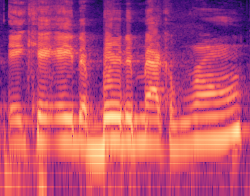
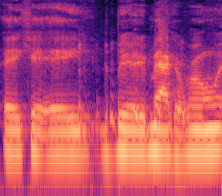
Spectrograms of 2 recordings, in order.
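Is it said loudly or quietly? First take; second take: loudly; quietly. First: It is said loudly. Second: It is said more quietly.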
